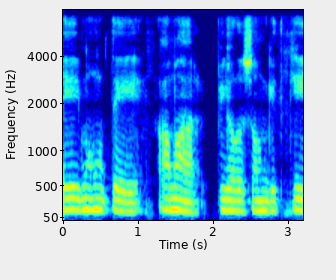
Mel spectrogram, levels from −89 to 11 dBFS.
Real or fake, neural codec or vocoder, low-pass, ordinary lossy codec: fake; codec, 16 kHz, 4.8 kbps, FACodec; 7.2 kHz; none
